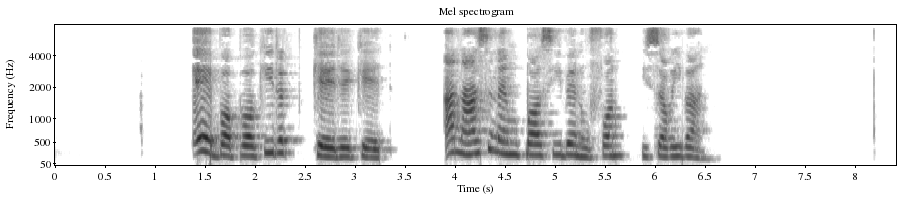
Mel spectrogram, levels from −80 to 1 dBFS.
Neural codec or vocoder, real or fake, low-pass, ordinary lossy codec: none; real; 7.2 kHz; AAC, 48 kbps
